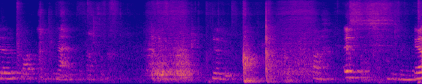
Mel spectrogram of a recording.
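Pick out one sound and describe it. A small wind ensemble plays a lively tune in a room with a slight echo.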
